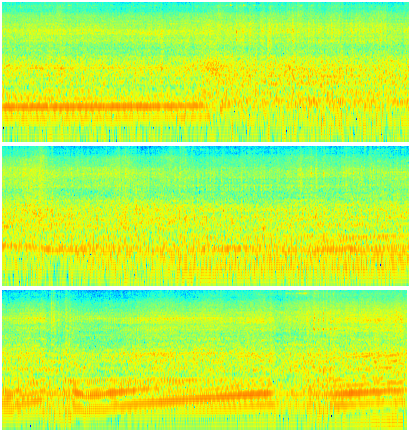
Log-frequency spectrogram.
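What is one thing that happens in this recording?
A motorcycle engine hums steadily, its pitch dropping and rising as the rider shifts gears.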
